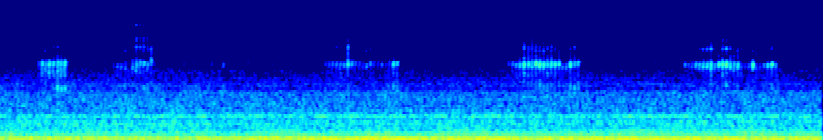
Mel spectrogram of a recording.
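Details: Purring from a happy house cat: an unbroken low vibrating rumble with quick regular pulses, plus brief faint airy higher sounds recurring every second or two.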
